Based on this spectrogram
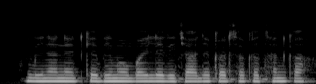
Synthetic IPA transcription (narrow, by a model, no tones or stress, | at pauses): bɪnaneːʈkebʱimoːbaːɪleɾit͡ʃaːɾd͡ʒkəɾsəkət̪ʰənkaː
